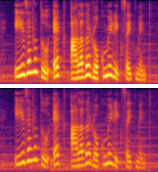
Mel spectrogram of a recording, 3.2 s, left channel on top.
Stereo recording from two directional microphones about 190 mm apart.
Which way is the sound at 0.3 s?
25° left (ahead or behind).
